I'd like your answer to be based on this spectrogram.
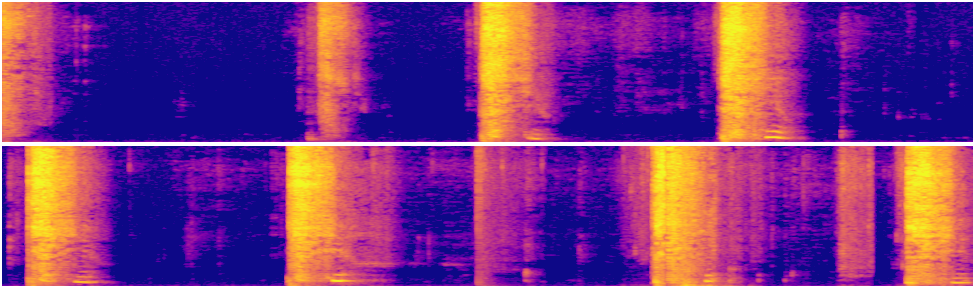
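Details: An adult with a cold sneezes six times in quick succession, each a sharp explosive burst with short quiet gaps between.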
